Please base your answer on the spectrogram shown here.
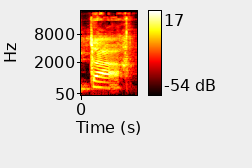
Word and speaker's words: guitare: Alors, si on veut, lorsqu'on ajoute le U devant G, qu'est-ce que ça Guitare. donne? Guitare. Très bien. Alors, G-U-I se prononce Gui. Guitare.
